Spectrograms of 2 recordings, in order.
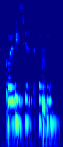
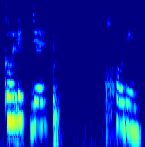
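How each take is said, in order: First: Said in the usual way. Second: Kolik ye hodin word by word, long gap before hodin; broken-up teaching pace. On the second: Shown as a demonstration. Teacher showing learners how to ask the time, word-by-word delivery. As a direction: model Kolik ye hodin in separate pieces, Kolik louder.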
